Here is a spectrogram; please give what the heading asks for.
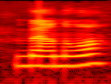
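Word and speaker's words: Benoit: know my place in this podcast it's to pronounce alien words ah when detective manoa blanc exactly joins the case everyone begins to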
